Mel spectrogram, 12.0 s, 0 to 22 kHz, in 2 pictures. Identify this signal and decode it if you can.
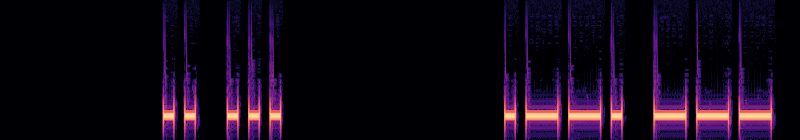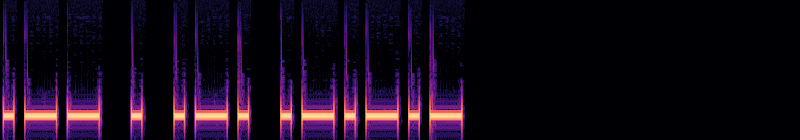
Morse code, heard as a keyed tone, about 16 wpm, 700 Hz. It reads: IS POWER.
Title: 3x Word-Spacing - Sentences from Top 500 Words - 15wpm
